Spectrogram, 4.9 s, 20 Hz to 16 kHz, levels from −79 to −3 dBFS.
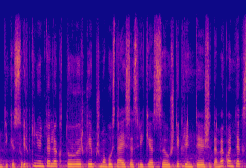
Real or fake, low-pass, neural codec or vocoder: fake; 14.4 kHz; vocoder, 44.1 kHz, 128 mel bands every 512 samples, BigVGAN v2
